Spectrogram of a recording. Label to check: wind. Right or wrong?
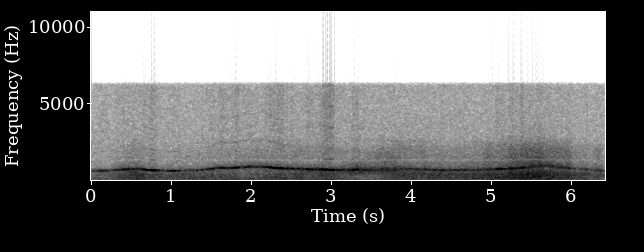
Right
